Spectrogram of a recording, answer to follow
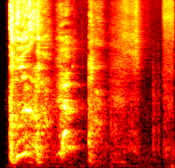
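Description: A man coughing and clearing his throat in three bursts, the first the longest and loudest.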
